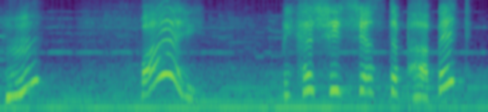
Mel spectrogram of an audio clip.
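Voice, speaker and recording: A woman voicing an excitable, cheeky little fairy companion in a video game, chattering in high squeaky bursts. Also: takes it slowly, heavily acted. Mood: chatty. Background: game music.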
